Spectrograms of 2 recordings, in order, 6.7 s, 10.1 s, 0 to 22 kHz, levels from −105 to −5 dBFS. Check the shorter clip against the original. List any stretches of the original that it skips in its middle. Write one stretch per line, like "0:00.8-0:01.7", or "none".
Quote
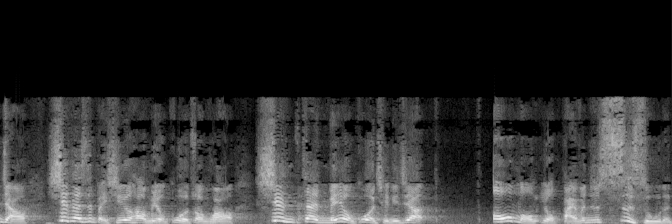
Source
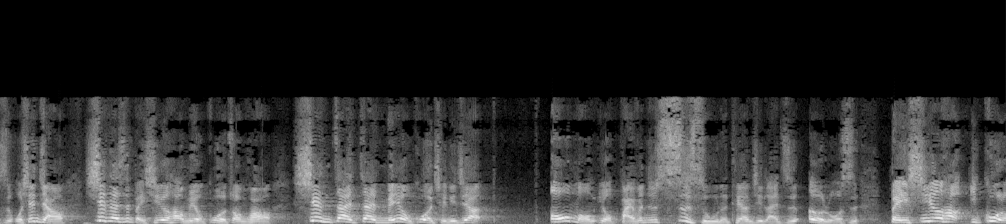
0:03.3-0:03.5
